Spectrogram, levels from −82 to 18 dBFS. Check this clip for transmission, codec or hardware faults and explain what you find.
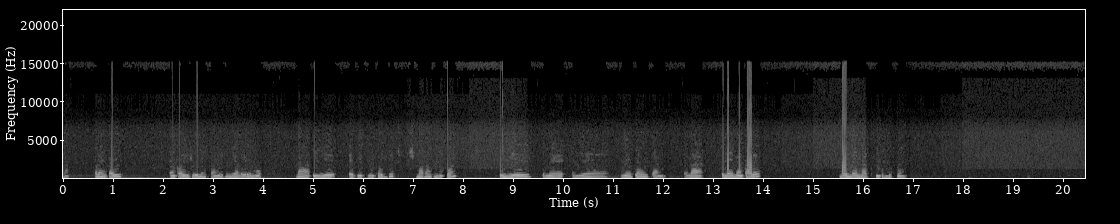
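Integer overflow hits this speech at 0.97, 2.17–2.68, 5.03, 7.68, 8.75–8.78, 13.19–13.76 and 15.58–15.65 s. Loud peaks pushed only about 0 to 2 dB past the integer limit. They wrapped to the opposite sign instead of being limited, producing violent cracks harsher than clipping.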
